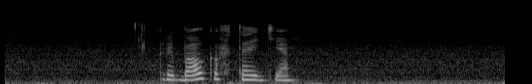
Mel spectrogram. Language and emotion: Russian, neutral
